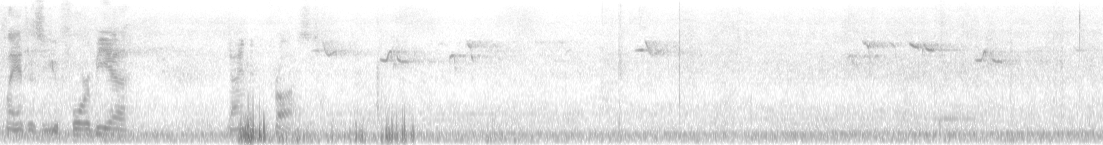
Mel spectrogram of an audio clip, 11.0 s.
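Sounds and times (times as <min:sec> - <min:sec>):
low background rumble: 0:00.0 - 0:11.0
songbird chirping: 0:02.9 - 0:11.0.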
